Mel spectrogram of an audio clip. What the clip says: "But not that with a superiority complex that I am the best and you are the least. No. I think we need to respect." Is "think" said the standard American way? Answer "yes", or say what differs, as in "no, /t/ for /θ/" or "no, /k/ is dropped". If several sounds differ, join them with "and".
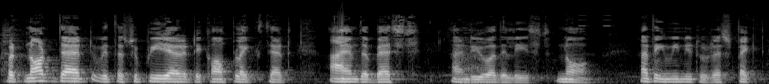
no, /t/ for /θ/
